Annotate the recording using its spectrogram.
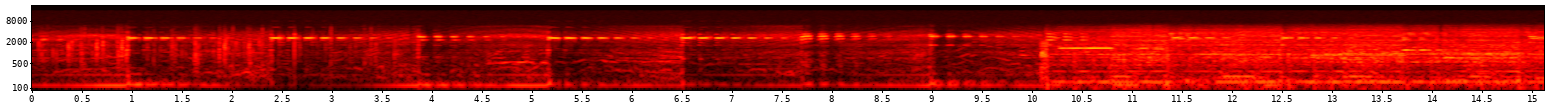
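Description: Hardcore punk band playing live through an outdoor PA. A sparse, stop-start passage of guitar stabs about every second and a half, over a steady bass hum and a high whining guitar feedback tone, gives way about ten seconds in to the full band playing loud with distorted guitars and drums.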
